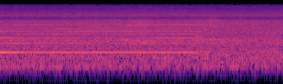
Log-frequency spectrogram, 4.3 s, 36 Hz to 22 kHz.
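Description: A single steady warning tone from a standing CPTM Série 1700 electric train, starting suddenly and stopping after about three seconds, over a steady hiss from the train and platform.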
